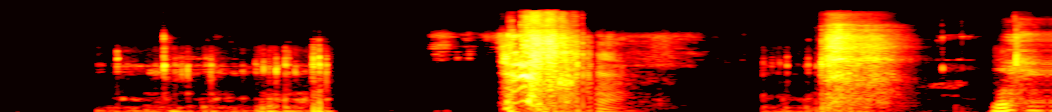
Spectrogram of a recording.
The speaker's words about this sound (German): Gesundheit.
